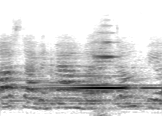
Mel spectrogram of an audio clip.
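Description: Children singing with ukuleles strumming along. About a second in, a loud, steady high note swells and then falls away just before the end.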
